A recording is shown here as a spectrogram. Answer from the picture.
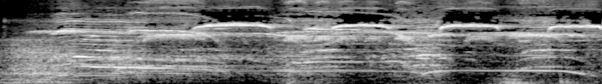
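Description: Protest crowd whistling and booing: many overlapping whistles rising and falling at once, with some lower voiced boos among them, jeering the prime minister's words just quoted.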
